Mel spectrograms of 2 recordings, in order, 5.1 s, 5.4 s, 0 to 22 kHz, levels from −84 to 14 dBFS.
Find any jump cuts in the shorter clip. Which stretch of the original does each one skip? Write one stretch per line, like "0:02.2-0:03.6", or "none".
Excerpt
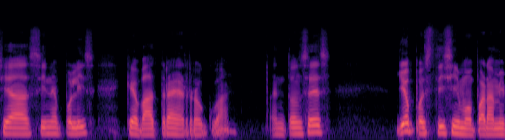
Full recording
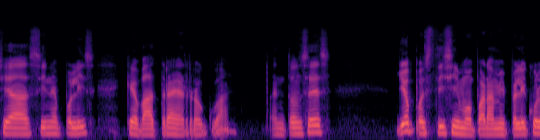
none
